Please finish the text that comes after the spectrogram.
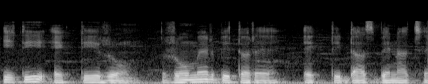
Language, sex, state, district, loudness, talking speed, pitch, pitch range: Bengali, male, Tripura, West Tripura, -14 LUFS, 110 wpm, 90 Hz, 85-100 Hz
